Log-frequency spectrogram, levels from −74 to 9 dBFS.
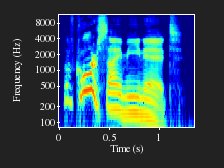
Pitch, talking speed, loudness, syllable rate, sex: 160 Hz, 220 wpm, -16 LUFS, 5.0 syllables/s, male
